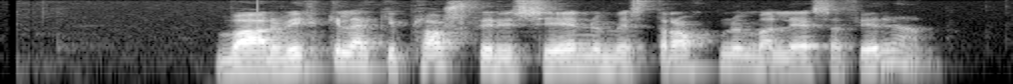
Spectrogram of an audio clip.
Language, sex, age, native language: Icelandic, male, 40-49, Icelandic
